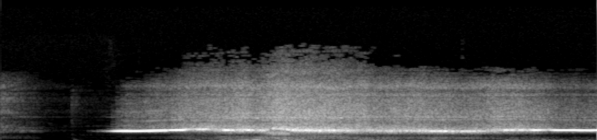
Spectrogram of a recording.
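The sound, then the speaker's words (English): A person whistles a single sustained, steady note with a breathy rushing hiss layered over it, imitating a whistling swoosh sound with the mouth, followed by saying the word "swoosh". It lasts a few seconds. “A whistle followed by saying the word swoosh.”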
